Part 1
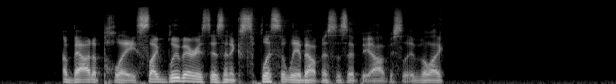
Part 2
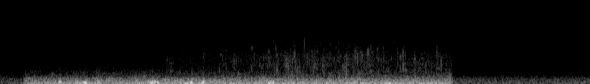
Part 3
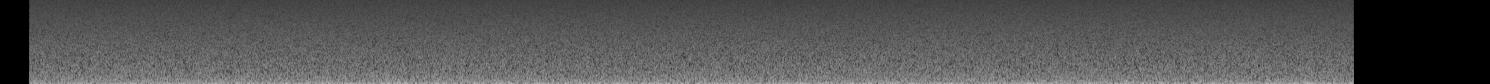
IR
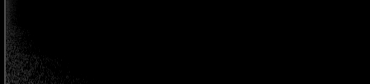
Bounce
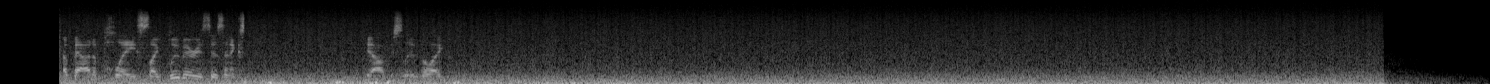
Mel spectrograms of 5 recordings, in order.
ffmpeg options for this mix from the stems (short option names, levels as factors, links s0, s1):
-filter_complex "[0:a]highpass=f=280:w=0.5412,highpass=f=280:w=1.3066,aecho=1:1:2.9:0.87,acompressor=threshold=0.1:ratio=6,volume=0.631,asplit=3[s0][s1][s2];[s0]atrim=end=2.44,asetpts=PTS-STARTPTS,afade=t=out:st=2.436:d=0.004:c=hsin[s3];[s1]atrim=start=2.44:end=3.67,asetpts=PTS-STARTPTS,volume=0[s4];[s2]atrim=start=3.67,asetpts=PTS-STARTPTS,afade=t=in:d=0.004:c=hsin[s5];[s3][s4][s5]concat=n=3:v=0:a=1[s6];[1:a]adelay=1850,volume=0.668[s7];[2:a]acrossover=split=130|410[s8][s9][s10];[s8]acompressor=threshold=0.0398:ratio=4[s11];[s9]acompressor=threshold=0.02:ratio=4[s12];[s10]acompressor=threshold=0.00501:ratio=4[s13];[s11][s12][s13]amix=inputs=3:normalize=0,alimiter=limit=0.0631:level=0:latency=1:release=21,adelay=300,volume=0.75,asplit=2[s14][s15];[s15]volume=0.473[s16];[3:a]atrim=start_sample=2205[s17];[s16][s17]afir=irnorm=-1:irlink=0[s18];[s6][s7][s14][s18]amix=inputs=4:normalize=0,acrossover=split=9900[s19][s20];[s20]acompressor=threshold=0.00251:ratio=4:attack=1:release=60[s21];[s19][s21]amix=inputs=2:normalize=0"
